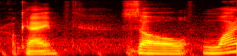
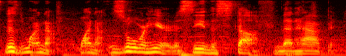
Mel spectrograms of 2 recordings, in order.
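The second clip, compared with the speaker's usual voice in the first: ordinary talk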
